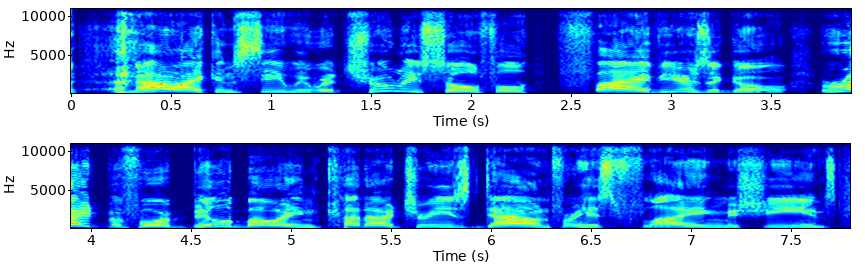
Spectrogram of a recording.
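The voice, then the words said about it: Old-timey English newsreel accent. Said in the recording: “speaks in that accent. ... some kind of English fop? I don't understand that accent. ... I was going for kind of World War II newsreel”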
